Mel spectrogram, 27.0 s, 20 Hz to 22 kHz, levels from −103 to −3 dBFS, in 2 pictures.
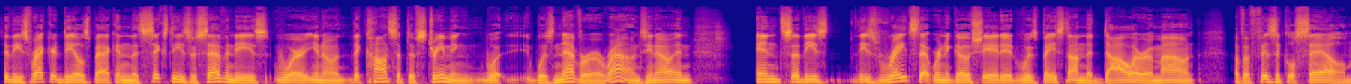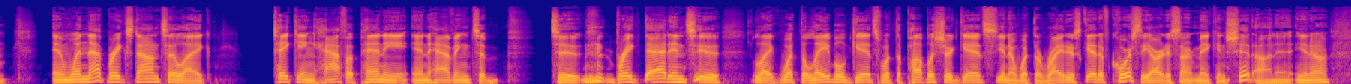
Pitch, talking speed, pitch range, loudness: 110 Hz, 190 wpm, 100-125 Hz, -20 LUFS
